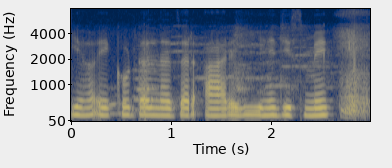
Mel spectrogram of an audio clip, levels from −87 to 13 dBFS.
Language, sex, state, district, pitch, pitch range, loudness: Hindi, female, Chhattisgarh, Jashpur, 195 Hz, 190-200 Hz, -15 LUFS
